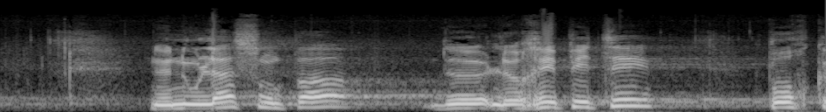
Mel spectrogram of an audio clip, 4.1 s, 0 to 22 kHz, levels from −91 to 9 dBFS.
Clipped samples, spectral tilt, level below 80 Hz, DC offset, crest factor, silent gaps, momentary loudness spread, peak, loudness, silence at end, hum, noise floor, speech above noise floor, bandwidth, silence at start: under 0.1%; -6 dB/octave; -52 dBFS; under 0.1%; 12 dB; none; 22 LU; -2 dBFS; -14 LUFS; 0 s; none; -37 dBFS; 23 dB; 9.4 kHz; 0.35 s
